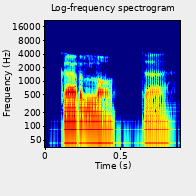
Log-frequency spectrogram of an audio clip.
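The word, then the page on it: Carlotta: italiano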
